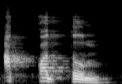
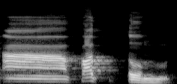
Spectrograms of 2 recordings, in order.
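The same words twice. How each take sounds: First: The q sound is doubled and held longer. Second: The first vowel is lengthened, the q single. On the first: "dengan tasjid" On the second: "ainnya dipanjangin"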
